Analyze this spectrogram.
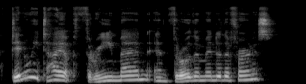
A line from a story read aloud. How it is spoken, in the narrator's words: Nebuchadnezzar in amazement exclaimed to his advisors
